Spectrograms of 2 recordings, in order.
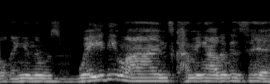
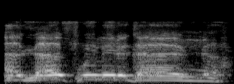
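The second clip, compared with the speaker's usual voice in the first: slow, booming villain line; booming echoing villain monologue; 5 dB louder, slower than usual. Shown as a demonstration. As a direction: give it everything, a big bad supervillain. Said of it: "give it all you got".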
